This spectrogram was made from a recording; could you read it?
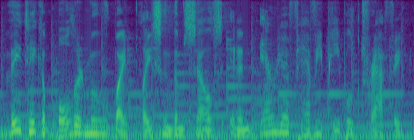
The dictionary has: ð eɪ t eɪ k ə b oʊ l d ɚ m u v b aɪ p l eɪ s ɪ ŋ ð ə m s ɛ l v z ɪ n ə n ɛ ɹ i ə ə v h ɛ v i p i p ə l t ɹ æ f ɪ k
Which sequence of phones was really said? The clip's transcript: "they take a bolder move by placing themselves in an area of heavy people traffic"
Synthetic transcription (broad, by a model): ð eɪ t eɪ k ə b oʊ l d ɚ m u v b aɪ p l eɪ s ɪ ŋ ð ə m s ɛ l v z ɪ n ə n ɛ ɹ i ə ə v h ɛ v i p i p l t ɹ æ f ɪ k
